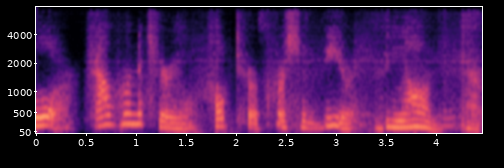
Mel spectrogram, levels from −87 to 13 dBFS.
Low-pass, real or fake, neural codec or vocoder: 7.2 kHz; fake; codec, 44.1 kHz, 0.9 kbps, DAC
